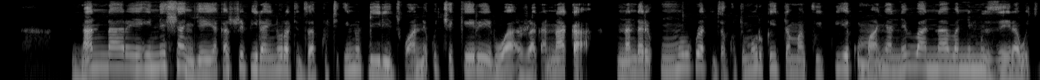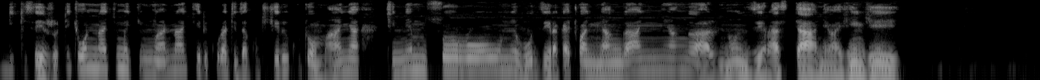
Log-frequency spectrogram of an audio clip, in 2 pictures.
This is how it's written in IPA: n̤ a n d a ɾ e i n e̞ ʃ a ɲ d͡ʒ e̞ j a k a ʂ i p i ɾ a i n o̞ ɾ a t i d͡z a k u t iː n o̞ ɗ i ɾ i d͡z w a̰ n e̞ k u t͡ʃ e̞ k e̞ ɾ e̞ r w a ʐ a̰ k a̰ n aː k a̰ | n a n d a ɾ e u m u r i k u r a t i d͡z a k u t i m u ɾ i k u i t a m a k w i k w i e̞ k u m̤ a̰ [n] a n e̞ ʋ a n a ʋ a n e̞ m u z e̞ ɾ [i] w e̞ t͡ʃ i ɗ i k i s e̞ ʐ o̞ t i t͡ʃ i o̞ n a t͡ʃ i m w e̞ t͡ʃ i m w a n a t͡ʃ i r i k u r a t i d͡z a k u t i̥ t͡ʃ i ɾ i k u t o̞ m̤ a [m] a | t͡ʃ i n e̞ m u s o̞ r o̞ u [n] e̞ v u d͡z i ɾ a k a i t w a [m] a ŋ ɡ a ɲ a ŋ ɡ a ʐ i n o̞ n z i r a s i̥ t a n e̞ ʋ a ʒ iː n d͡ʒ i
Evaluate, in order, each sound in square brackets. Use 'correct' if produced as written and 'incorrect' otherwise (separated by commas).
incorrect, incorrect, incorrect, correct, incorrect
